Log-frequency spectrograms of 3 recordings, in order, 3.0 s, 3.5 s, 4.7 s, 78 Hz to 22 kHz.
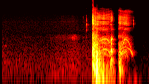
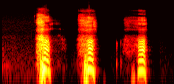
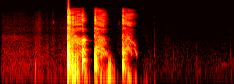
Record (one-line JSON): {"cough_length": "3.0 s", "cough_amplitude": 32768, "cough_signal_mean_std_ratio": 0.24, "exhalation_length": "3.5 s", "exhalation_amplitude": 30242, "exhalation_signal_mean_std_ratio": 0.31, "three_cough_length": "4.7 s", "three_cough_amplitude": 32768, "three_cough_signal_mean_std_ratio": 0.23, "survey_phase": "beta (2021-08-13 to 2022-03-07)", "age": "18-44", "gender": "Female", "wearing_mask": "No", "symptom_none": true, "smoker_status": "Never smoked", "respiratory_condition_asthma": false, "respiratory_condition_other": false, "recruitment_source": "REACT", "submission_delay": "2 days", "covid_test_result": "Negative", "covid_test_method": "RT-qPCR", "influenza_a_test_result": "Negative", "influenza_b_test_result": "Negative"}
